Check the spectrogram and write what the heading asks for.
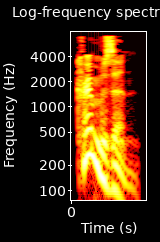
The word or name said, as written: crimson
